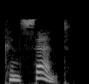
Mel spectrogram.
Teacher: the word consent has two syllables with the stress on the second syllable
